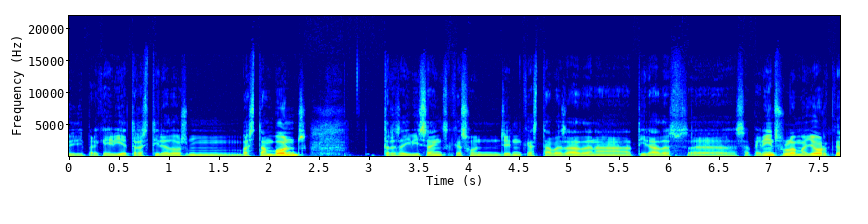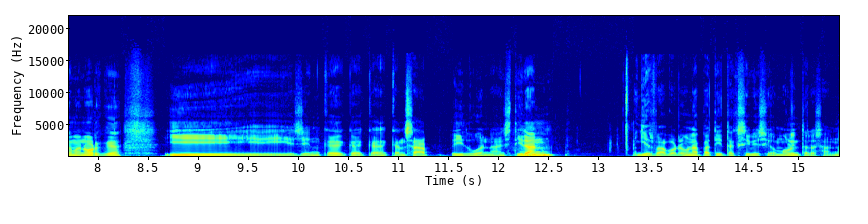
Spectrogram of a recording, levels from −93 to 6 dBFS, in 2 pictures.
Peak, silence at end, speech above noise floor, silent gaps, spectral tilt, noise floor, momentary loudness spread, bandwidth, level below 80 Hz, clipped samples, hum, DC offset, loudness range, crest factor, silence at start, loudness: -12 dBFS; 0 s; 34 dB; none; -6 dB/octave; -70 dBFS; 12 LU; 16.5 kHz; -54 dBFS; under 0.1%; none; under 0.1%; 5 LU; 24 dB; 0 s; -36 LUFS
